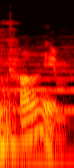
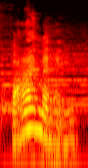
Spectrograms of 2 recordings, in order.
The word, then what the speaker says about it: thyme: Oh, time. I got it. I always pronounced it Thymane. I've been saying it wrong this whole time.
